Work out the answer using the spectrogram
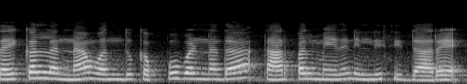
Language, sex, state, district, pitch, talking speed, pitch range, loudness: Kannada, female, Karnataka, Bangalore, 240 Hz, 90 wpm, 225-255 Hz, -15 LUFS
